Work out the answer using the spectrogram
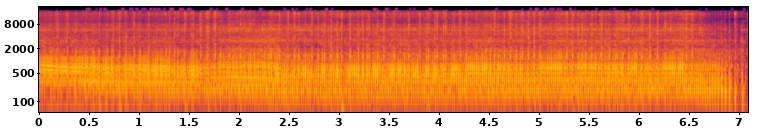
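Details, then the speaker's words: McCulloch PM700 chainsaw, freshly ported, first run: high, even two-stroke snarl holds strong through the cut, then winds down cleanly; running properly under load, break-in next. "well there we go now we got to do is run it a little bit and break it in which that's always the fun part"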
